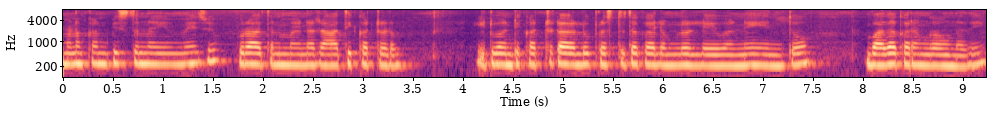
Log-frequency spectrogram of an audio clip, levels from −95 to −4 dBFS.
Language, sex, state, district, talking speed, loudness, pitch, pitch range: Telugu, female, Andhra Pradesh, Anantapur, 85 wpm, -16 LUFS, 230 Hz, 220-235 Hz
